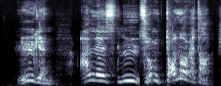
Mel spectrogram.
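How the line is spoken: Shouted. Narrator (German): schrie

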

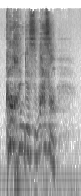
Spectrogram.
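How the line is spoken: Groaning. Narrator (German): stöhnte Glacier Boy

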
